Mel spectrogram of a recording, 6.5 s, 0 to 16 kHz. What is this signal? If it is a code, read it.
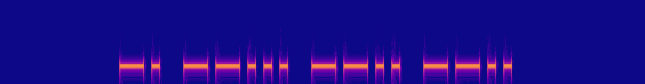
Morse code, heard as a keyed tone, about 15 wpm, 700 Hz. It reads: N7ZZ
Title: USA Call Signs - 4 Characters - 4x Character Spacing - 15wpm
